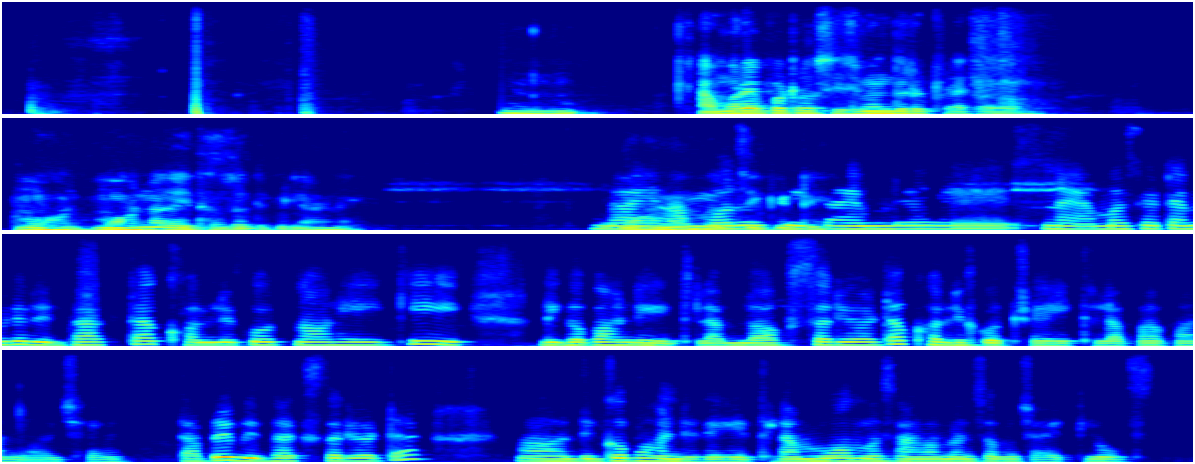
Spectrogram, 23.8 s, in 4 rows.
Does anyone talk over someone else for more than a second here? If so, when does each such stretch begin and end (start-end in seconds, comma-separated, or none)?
none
